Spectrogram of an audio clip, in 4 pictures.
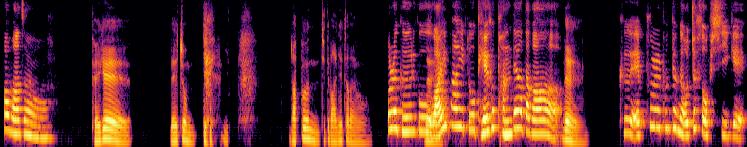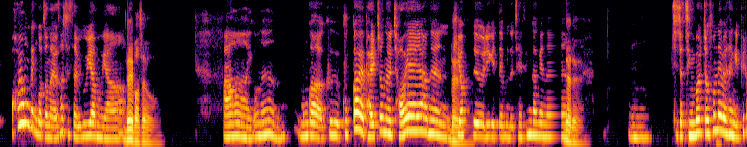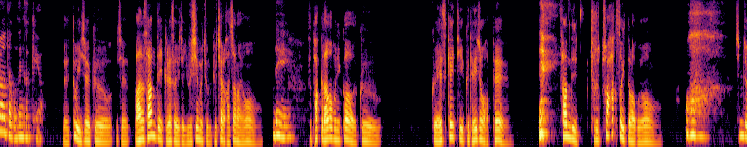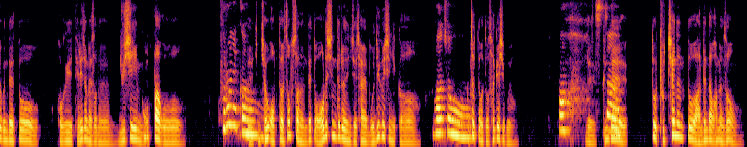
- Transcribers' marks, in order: other background noise; laugh; static; distorted speech; laugh
- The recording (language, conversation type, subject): Korean, unstructured, 요즘 사람들이 가장 걱정하는 사회 문제는 무엇일까요?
